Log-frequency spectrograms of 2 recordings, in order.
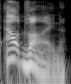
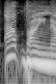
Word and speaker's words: uitwaaien: Spelled U-I-T-W-A-A-I-E-N. Or just Outvine. – Outvine? – Outvine. That's the pronunciation. A Dutch word meaning walking or exercising on a especially windy day. – How'd you get Outvine out of that? – You know, it's foreign.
